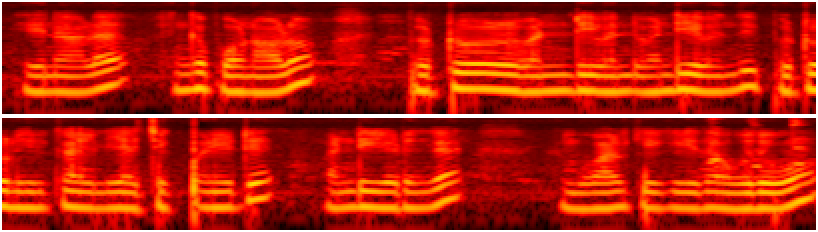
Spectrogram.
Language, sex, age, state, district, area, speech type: Tamil, male, 18-30, Tamil Nadu, Kallakurichi, rural, spontaneous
